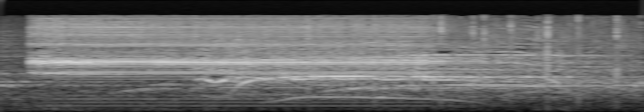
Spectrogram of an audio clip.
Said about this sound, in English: The buzzer sounds on another narrow High Fives victory,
